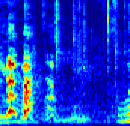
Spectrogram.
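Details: Siberian husky excited by food take-out containers gives two short, loud, harmonic bark-like yelps in quick succession, followed by a person speaking about the take-out container.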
